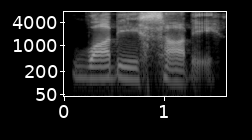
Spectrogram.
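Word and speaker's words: wabi-sabi: speaks Japanese but they have a concept called wabby saabi correct you're yeah which means recognizing that things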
